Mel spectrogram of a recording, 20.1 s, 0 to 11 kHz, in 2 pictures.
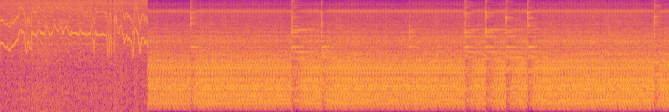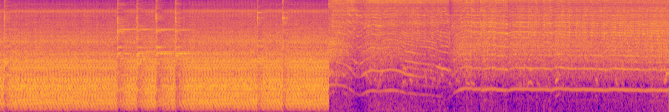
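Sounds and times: loud machine hum: 0.0 - 20.0
hammer striking steel chisel: 4.4 - 5.0, 7.0 - 8.1, 11.8 - 13.0.

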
